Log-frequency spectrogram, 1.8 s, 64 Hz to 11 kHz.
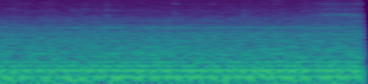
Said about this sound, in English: he's driving along at 900 revs, and that's a great engine speed for cruising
